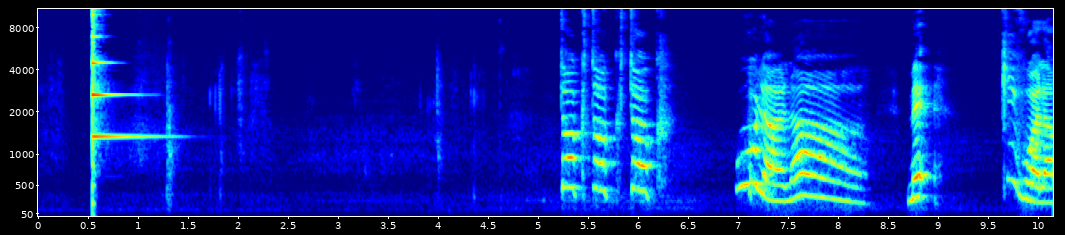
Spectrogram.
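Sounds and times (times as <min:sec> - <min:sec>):
chime signalling to turn the page: 0:00.6 - 0:01.3
speech: 0:05.4 - 0:06.4, 0:07.1 - 0:09.1, 0:09.8 - 0:10.1.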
